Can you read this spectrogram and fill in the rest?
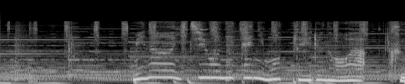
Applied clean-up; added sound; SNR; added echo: none; Tools + Snare drum; 19 dB; none.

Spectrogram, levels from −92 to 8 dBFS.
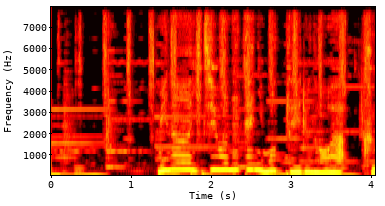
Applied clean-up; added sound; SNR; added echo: classical method Wiener filter.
